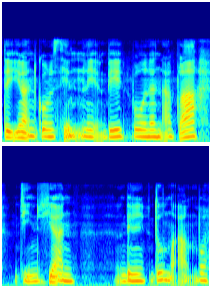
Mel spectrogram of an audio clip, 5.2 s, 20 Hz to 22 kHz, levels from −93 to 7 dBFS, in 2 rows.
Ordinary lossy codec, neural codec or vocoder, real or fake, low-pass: none; autoencoder, 22.05 kHz, a latent of 192 numbers a frame, VITS, trained on many speakers; fake; 7.2 kHz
